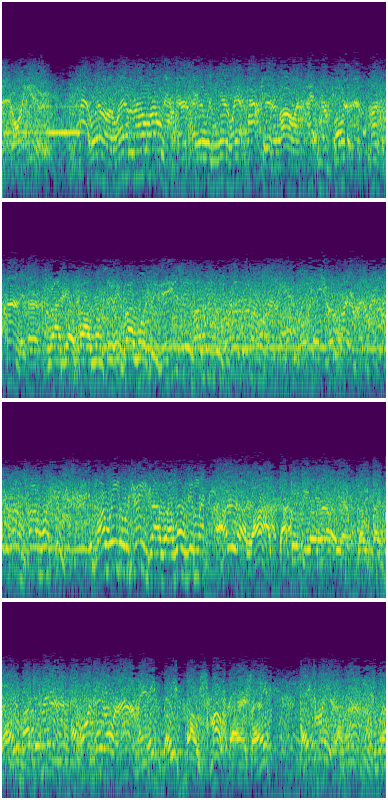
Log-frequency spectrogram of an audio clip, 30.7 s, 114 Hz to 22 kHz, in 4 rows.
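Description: CB radio receiving channel 28 skip: several distant voices talking over one another through the static, too garbled to make out. A steady whistle, typical of carriers beating against each other, sounds briefly at the start and again from about nine to sixteen seconds in.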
